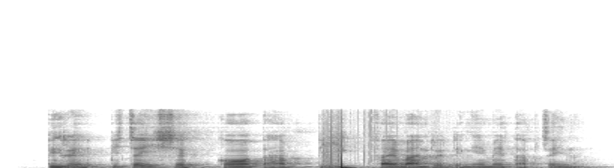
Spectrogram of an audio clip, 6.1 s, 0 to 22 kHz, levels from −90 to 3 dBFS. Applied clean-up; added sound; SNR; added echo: none; Crackle; -4 dB; reverberation time 0.6 s.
